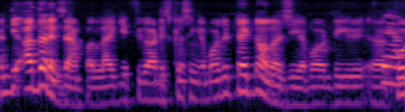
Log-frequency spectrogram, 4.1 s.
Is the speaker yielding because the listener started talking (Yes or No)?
No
